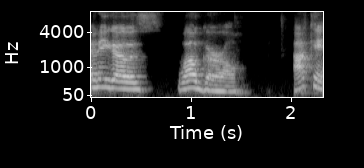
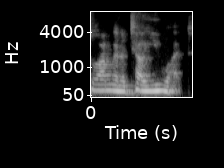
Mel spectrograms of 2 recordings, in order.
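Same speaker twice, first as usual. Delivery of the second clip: mock, acted tough-guy tone, lower; 4 semitones lower, 4 dB quieter than usual. Retelling what a customs officer told them, imitating an officer acting tough. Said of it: "And he said it like that".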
